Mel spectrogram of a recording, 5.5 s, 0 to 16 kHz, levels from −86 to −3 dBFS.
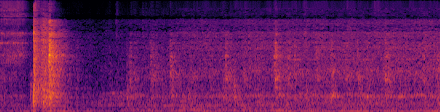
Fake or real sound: real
